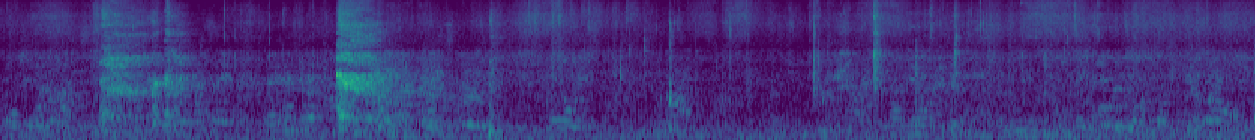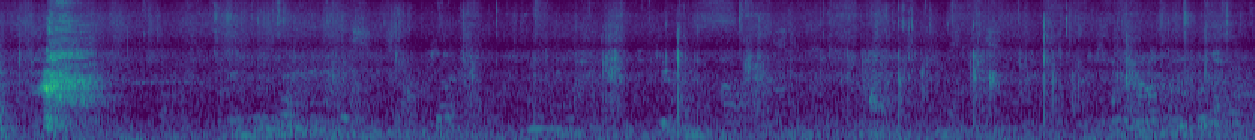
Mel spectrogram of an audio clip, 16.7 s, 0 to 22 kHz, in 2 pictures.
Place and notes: National Changhua Senior High School - in the auditorium
In the school auditorium hall, Elementary school students and teachers, Zoom H4n+ Soundman OKM II, Best with Headphone( SoundMap20140105- 1 )
5 January 2014, ~14:00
